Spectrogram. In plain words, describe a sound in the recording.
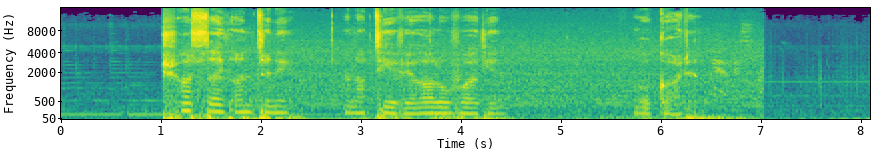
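A young woman speaks tearfully close by.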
